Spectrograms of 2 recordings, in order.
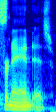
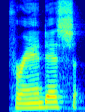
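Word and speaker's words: Ferrandis: I say like Dylan Fernandez Fernandez Fernandez I don't know dude Fernandez is crazy there's no n before the a fernandis I don't know fernandis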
